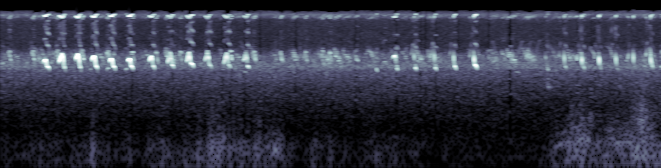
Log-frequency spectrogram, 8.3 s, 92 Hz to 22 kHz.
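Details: Ospreys at the Hellgate Canyon nest, Missoula, Montana, captured by nest camera on July 13, 2018, when three fish arrived. A rapid train of sharp high chirps slows and fades, then low rumbling rises at the end.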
